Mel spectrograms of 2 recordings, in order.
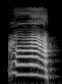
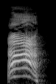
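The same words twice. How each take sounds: First: It is said in a higher voice. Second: It is said in a deep voice.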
